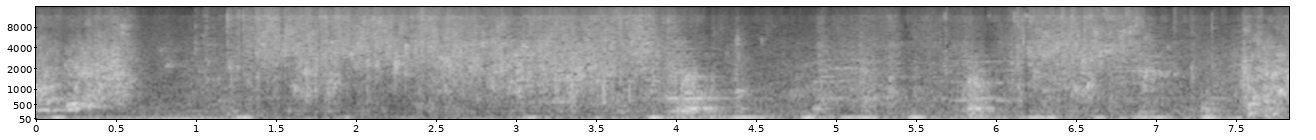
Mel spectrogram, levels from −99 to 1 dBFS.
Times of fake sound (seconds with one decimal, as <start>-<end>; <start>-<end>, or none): none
